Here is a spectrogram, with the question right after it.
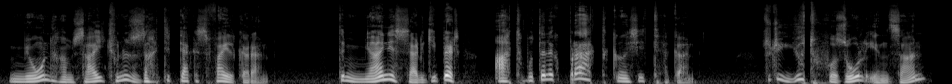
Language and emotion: Kashmiri, disgusted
